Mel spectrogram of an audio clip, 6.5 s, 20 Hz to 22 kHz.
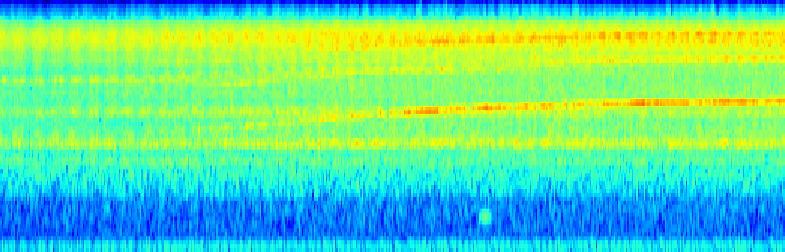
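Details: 2005 Ford F-350 FX4 6.0L Powerstroke (oversized Garrett turbo, SCT tune, EGR delete, ARP studs, 155/30 injectors, AFE 4" turbo-back exhaust) at start-up, settling into a steady high idle with a loud, clear turbo whistle slowly climbing in pitch. This is normal turbo sound.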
